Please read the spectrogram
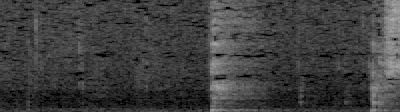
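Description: A single short cough about a second in, over otherwise quiet room tone.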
